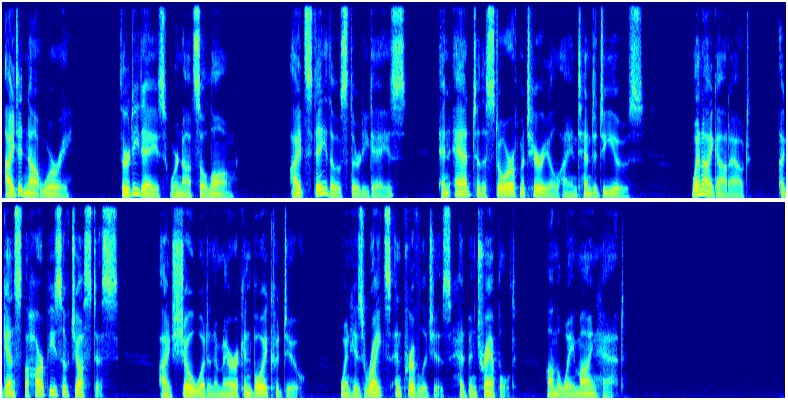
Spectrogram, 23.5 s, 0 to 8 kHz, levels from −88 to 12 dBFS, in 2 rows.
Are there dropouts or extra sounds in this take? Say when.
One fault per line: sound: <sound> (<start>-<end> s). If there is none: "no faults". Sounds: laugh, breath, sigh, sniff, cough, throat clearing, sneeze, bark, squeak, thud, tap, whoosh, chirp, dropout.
no faults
